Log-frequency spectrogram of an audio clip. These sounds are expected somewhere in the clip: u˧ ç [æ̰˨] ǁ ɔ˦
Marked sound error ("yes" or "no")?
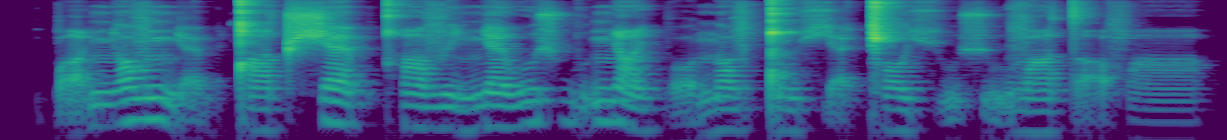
no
